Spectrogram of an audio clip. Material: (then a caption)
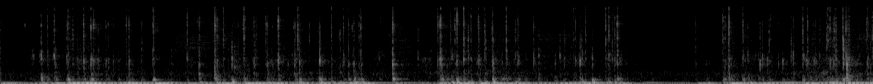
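Plastic. Fingertips with long nails type quickly on a white plastic Logitech full-size keyboard, producing a dense run of sharp, clicky keystrokes. The typing eases off briefly twice before picking back up, all over a steady low hum.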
